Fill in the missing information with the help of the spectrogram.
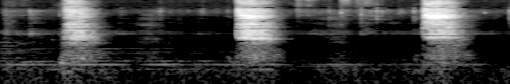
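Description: A man breathing out hard three times, about two seconds apart, with each exertion of a dumbbell lift.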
